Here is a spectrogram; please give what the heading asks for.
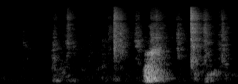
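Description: A dog whimpers and yips in several short, strained bursts, fairly loud, during a squabble with a cat. No one speaks.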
